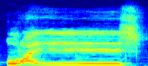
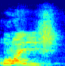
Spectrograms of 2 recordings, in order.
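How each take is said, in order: First: The long vowel is held for six counts. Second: The long vowel is held for two counts.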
